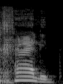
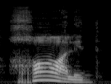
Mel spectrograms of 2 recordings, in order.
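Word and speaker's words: خالد: So they say Khalid, Khalid, Khalid. But in reality, in classical Arabic, in Quran, it would be kha, kha, kha, kha, Khalid. Okay? So this is an important point to remember, inshallah.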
